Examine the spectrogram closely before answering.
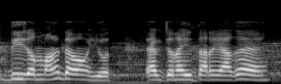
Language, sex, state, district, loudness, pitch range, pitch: Chakma, female, Tripura, Unakoti, -14 LUFS, 215-230 Hz, 220 Hz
